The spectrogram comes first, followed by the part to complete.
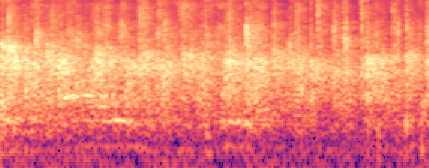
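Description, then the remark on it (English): A church audience claps steadily in praise of God during a morning sermon. It is a dense wash of many hands applauding at once, fairly loud and sustained throughout with no clear individual beats, and faint voices mixed in. “If you believe that this morning, clap your hands and praise Him.”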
